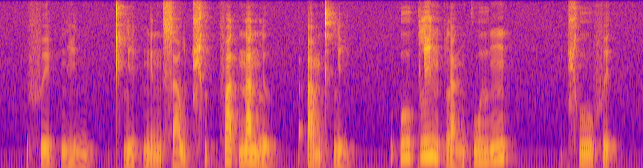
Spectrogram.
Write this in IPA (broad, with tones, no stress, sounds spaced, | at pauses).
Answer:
f eː˨˩ k̚ n i˧ n | kʰ l i˨˩ t̚ ŋ e˧ n s a˩˦ w t͡ɕʰ ɯ˥˩ k̚ f a˥˩ t̚ n a˥˩ n l ɯ˨˩ k̚ | ʔ a˦˥ m kʰ l i˨˩ t̚ | ʔ uː˥˩ k l i˥˩ n p l a˩˦ ŋ k w ɯ˦˥ ŋ | t͡ɕʰ uː˥˩ f e˥˩ k̚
